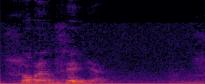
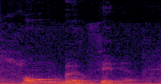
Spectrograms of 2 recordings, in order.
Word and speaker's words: sobrancelha: Atenção, não existe a palavra sombrancelha. Isso aqui não veio para dar sombra dos cílios, não. Tá claro? Está sobre os sílios. Vem do latim supercílio.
